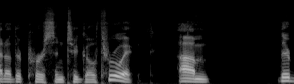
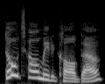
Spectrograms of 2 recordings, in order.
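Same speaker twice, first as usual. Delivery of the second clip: higher and a bit louder, still a half-hearted snap; mock angry retort; 6 semitones higher, 3 dB louder than usual. An angry witness refusing to be calmed, in mock anger. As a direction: push back like an upset witness. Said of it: "Maybe it's angry".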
